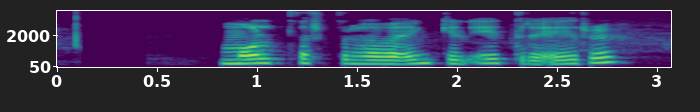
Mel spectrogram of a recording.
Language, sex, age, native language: Icelandic, female, 40-49, Icelandic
